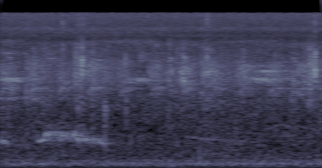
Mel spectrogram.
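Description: A dove cooing faintly: two or three low, steady cooing notes, the clearest about half a second in.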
